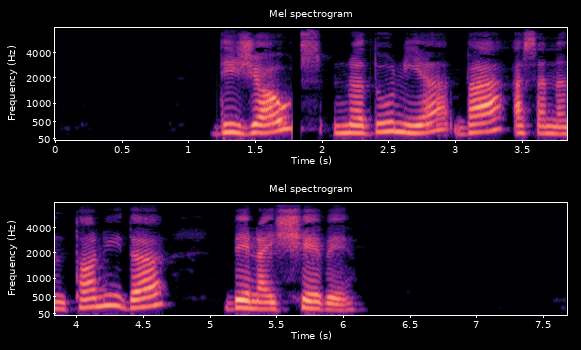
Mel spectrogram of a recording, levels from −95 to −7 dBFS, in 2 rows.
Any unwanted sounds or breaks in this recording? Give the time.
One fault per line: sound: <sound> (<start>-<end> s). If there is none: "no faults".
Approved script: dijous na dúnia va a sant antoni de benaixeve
sound: dropout (1.8-1.8 s)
